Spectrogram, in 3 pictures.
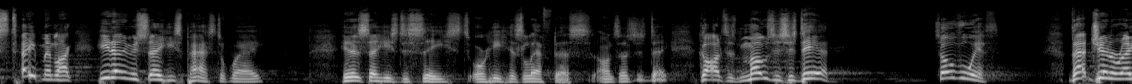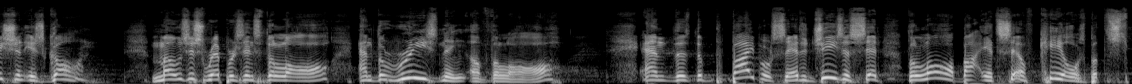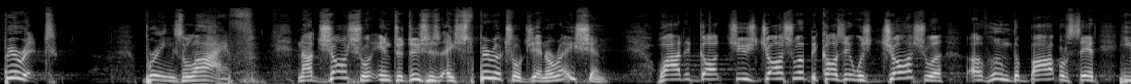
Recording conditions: large echoing room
